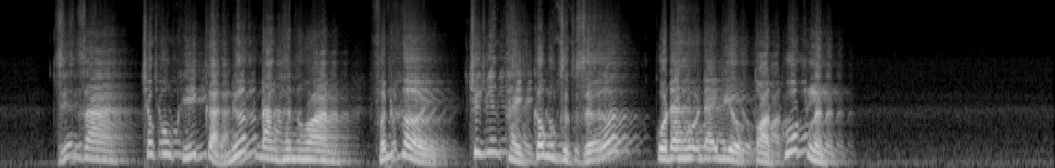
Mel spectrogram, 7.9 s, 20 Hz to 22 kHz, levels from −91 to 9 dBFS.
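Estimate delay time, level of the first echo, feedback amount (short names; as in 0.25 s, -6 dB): 82 ms, -11.0 dB, 26%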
